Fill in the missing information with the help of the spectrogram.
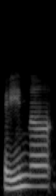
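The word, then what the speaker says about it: Seine: Kalau Ah, dia setelah N itu ada huruf E kayak gini Seina, Garona, Rona. Nah, itu bacanya N-nya kebaca N, dia nggak kebaca sengal.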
